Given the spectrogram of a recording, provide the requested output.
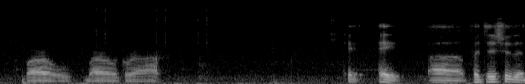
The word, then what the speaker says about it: Barlgura: more worth it to shoot the Beluga, the Bulgura, Barlgra. Okay, hey, petition to name these things something that people can actually pronounce. It's they're demons, you know. Barlgura. What's his name? I know. Anyways, It's a Barlgura.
